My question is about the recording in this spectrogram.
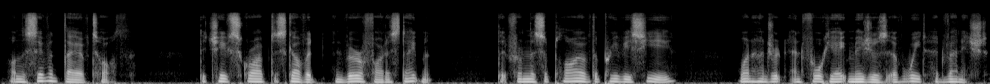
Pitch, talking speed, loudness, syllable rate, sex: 120 Hz, 195 wpm, -20 LUFS, 6.5 syllables/s, male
